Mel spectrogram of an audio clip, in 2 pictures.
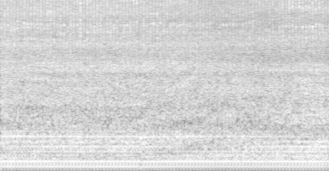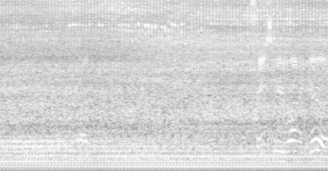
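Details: Toro six-and-a-half-horsepower Tecumseh self-propelled mower after repair, with new blade, carb clean and full service. The single cylinder holds a steady, even drone at constant speed with no misses or surging and runs healthy.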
